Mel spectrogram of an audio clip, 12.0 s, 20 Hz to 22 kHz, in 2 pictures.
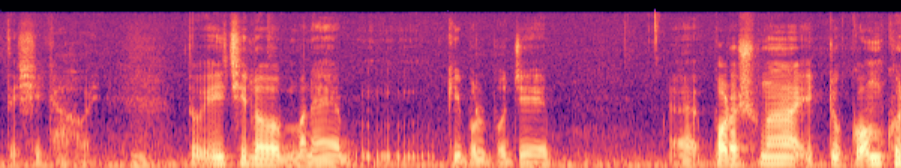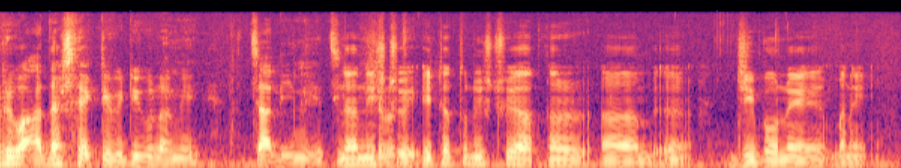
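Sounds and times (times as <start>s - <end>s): man talking: 0.0s - 3.7s, 4.4s - 11.9s.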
